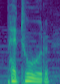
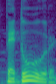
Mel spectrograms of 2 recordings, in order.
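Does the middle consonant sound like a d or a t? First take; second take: t; d. First: The middle consonant is a voiceless t sound. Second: The middle consonant is a voiced d sound. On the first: This is the non-Western dialect form. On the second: This is the Western Armenian form.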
